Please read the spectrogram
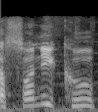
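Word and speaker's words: Sonicu (ソニック): Não, ele fala Sonic não, ele fala Sonicu, porque aí tá em japonês.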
